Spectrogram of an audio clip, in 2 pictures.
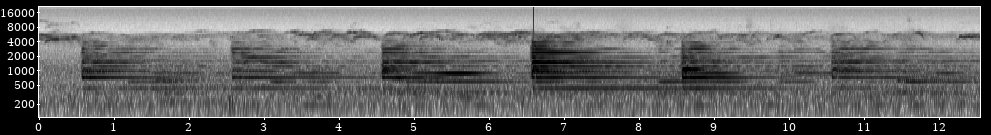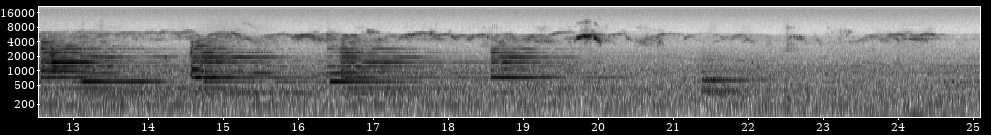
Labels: Are there birds in the background?
yes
